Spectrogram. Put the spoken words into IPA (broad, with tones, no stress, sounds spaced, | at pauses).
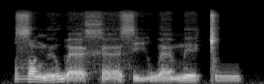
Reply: zˤ ɯ˦ ŋ ø˨˥ w æ̰˨ x æ˨˩˦ s ḭ˦ w æ˨ m e˦˨ ǀ u˦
